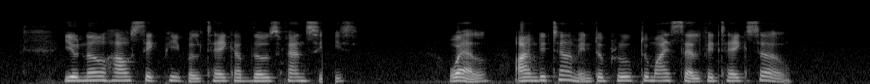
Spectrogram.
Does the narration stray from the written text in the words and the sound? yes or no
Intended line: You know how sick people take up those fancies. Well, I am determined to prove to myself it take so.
yes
